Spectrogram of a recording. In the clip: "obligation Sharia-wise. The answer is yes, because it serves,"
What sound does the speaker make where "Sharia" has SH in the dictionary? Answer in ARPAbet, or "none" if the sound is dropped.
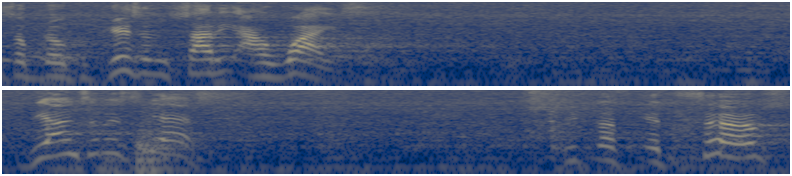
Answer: S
